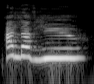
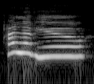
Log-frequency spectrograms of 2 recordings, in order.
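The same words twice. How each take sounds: First: High, slow cooing. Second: High sing-song coo. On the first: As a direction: coo it to a pet. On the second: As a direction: croon it to a pet. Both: Real, not acted. Cooing to the dogs.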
